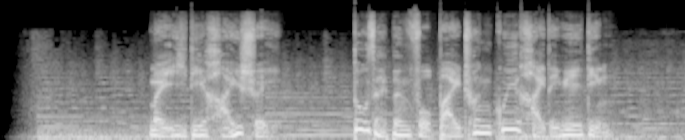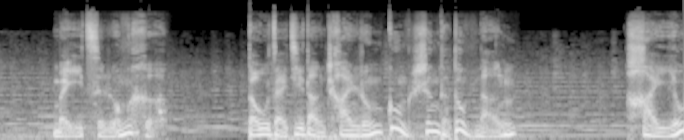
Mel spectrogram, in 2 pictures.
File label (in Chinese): 宣传片; 中海石油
